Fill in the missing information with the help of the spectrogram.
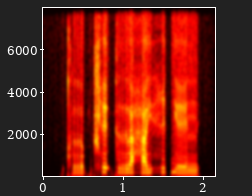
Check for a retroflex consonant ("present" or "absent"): absent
